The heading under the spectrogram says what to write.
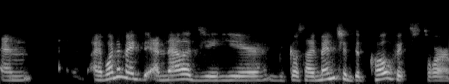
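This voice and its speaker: A woman with a Dutch accent speaks at a moderate pace. Her pitch is medium, with ordinary variation. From Netherlands. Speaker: software solutions specialist. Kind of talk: webinar presentation. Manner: halting.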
